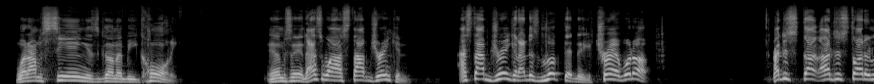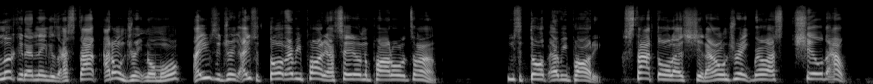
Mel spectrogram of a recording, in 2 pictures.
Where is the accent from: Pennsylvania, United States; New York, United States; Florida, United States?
New York, United States; New York City; I'm from Brooklyn, New York, born and raised.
